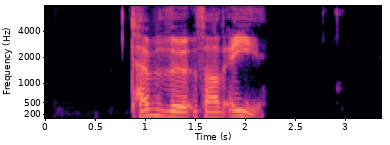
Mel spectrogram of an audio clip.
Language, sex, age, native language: Icelandic, male, 30-39, Icelandic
